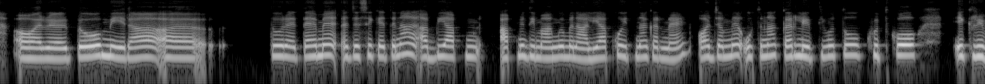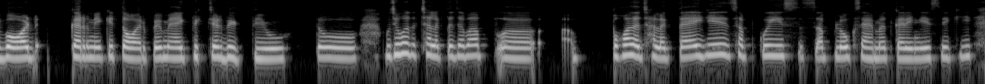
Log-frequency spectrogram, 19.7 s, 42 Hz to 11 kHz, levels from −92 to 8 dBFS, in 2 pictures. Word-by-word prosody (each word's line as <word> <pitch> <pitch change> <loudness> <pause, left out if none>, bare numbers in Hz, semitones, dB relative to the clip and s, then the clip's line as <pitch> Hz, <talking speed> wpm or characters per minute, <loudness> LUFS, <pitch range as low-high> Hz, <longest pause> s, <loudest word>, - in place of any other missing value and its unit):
और 230 -1 +2 0.3
तो 255 +2 +8
मेरा 235 -3 +3 0.6
अ, - - -7 0.7
तो 270 0 +3
रहता 255 -1 -1
है 265 - +2
मैं 280 0 +2
जैसे 260 +1 -1
कहते 260 0 -1
हैं 285 - -1
ना 310 -1 0
अभी 250 +2 -2
आप 250 - -6
न 250 - -3 0.2
आपने 265 +3 0
दिमाग 245 -3 -1
में 250 0 +2
बना 235 -3 0
लिया 235 +2 0
आपको 250 +3 -2
इतना 250 -1 -3
करना 230 -3 -3
है 235 +7 -5
और 245 - +1
जब 255 - +1
मैं 280 +2 +1
उतना 265 +2 -2
कर 255 +1 +2
लेती 255 -2 +1
हूँ 265 +1 +1
तो 285 0 +1
खुद 275 -2 -3
को 280 0 +9 0.5
एक 265 - -7
रिवार्ड 240 -1 +6 0.3
करने 245 -2 +2
के 255 +2 -4
तौर 225 -2 +3
पे 235 - +4
मैं 240 -1 -1
एक 230 +1 -3
पिक्चर 250 0 0
देखती 230 0 -4
हूँ। 220 0 0 0.3
तो 235 -2 +1 0.3
मुझे 275 +2 +1
बहुत 315 0 +4
अच्छा 285 +1 -4
लगता 260 0 +1
है 260 - -3
जब 270 0 0
आप 275 0 0 0.2
अ, 230 +5 -3 0.3
आप 235 - -12 0.3
बहुत 280 +2 +4
अच्छा 255 0 -1
लगता 230 +1 -2
है, 255 +2 +2
ये 290 0 -1
सब 275 -1 -4
कोई 270 0 0
स 270 0 -16
सब 230 0 -4
लोग 240 +1 +1
सहमत 230 -2 -4
करेंगे 225 0 0
इससे 235 +1 -5
कि 255 +2 -9
250 Hz, 210 wpm, -22 LUFS, 235-270 Hz, 0.7 s, को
